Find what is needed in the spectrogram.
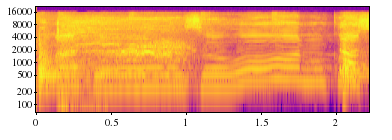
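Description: Live band music with electronic keyboards. Low drum beats stop about half a second in, leaving held chords and a wavering, bending melody line, and the beat comes back at the end.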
